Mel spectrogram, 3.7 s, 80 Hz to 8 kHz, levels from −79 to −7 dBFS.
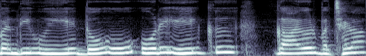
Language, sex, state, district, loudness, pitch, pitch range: Hindi, female, Delhi, New Delhi, -10 LUFS, 245 Hz, 230-255 Hz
